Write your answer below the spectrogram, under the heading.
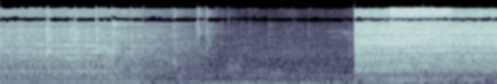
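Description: A metal-cutting bandsaw running with a steady hum, dying away after about two seconds. About two-thirds of the way in, a belt grinder starts grinding a small piece of metal tubing, a loud steady rasp that begins suddenly.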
